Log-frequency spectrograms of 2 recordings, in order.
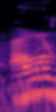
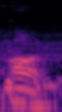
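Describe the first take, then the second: First: The word is drawn out into two syllables. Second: The word is said as one short syllable. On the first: The speaker calls it wrong. "এটা আওয়ার না" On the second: The speaker calls it right. "উচ্চারণটা অর হবে"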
